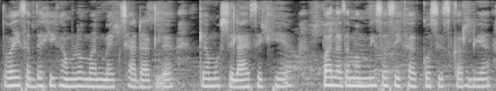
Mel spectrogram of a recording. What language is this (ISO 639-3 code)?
mai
